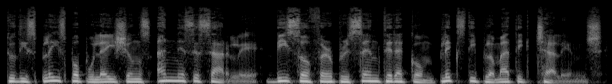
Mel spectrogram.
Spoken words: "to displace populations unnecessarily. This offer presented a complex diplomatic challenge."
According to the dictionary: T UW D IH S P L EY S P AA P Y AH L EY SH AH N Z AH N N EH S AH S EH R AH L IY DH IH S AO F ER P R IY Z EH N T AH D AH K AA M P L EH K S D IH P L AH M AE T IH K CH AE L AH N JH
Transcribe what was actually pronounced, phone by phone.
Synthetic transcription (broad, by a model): T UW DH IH S P L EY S P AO P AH L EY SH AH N S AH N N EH S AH S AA R L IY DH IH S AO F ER P R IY S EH N T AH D AH K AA M P L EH K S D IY P L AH M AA T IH K CH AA L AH N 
